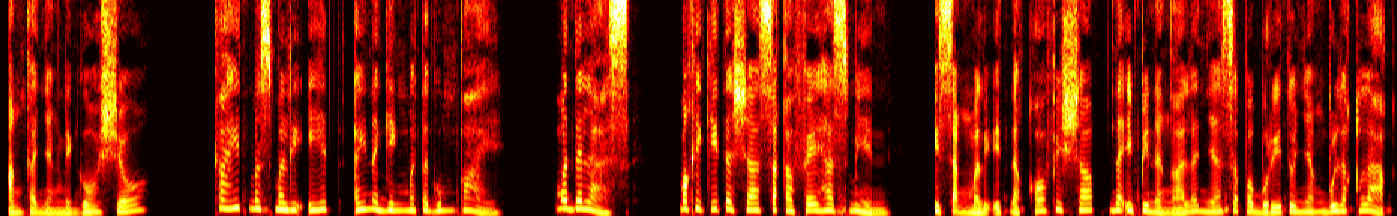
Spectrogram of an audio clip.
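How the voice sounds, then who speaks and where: A woman's voice: medium pitch, big pitch swings, moderate pace, a little mellow, no room sound. A woman reading a scripted, dramatic story as its narrator.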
